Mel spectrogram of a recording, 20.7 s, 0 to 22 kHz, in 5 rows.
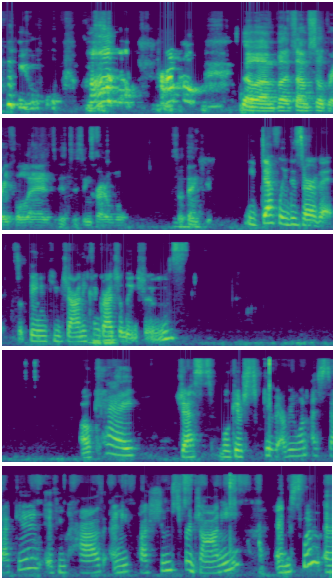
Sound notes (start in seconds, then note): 2.0 all laughing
